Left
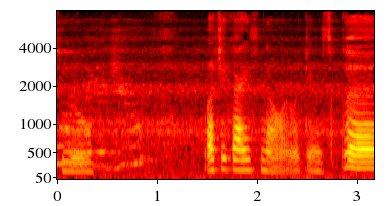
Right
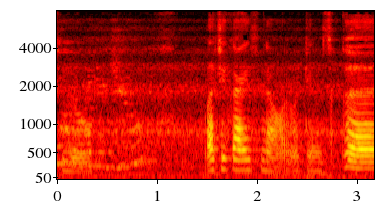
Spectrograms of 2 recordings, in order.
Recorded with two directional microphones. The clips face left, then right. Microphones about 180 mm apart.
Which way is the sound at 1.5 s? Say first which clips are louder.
Left 2 dB; 5° right (ahead or behind).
